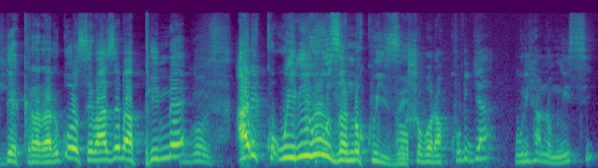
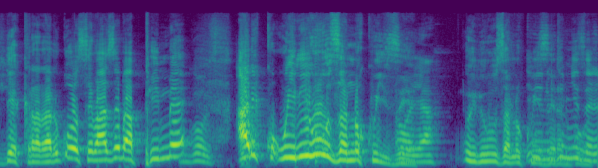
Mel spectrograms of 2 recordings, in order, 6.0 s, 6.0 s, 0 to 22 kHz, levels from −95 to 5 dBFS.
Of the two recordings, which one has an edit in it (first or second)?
first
